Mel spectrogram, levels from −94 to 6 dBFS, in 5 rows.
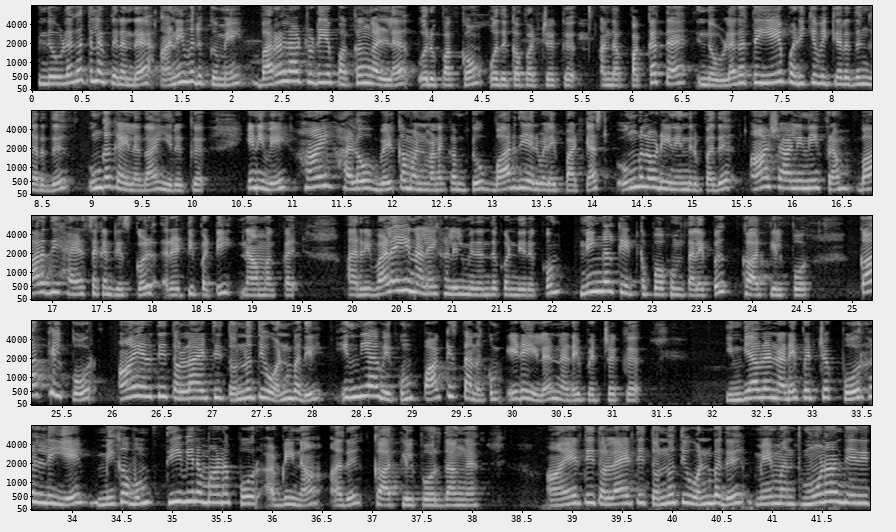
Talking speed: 110 wpm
